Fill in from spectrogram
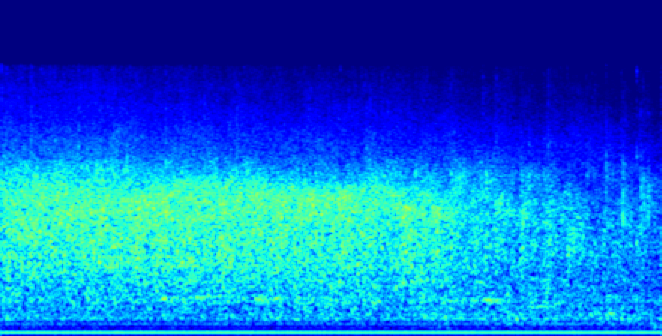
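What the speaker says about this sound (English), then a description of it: "May we give her a round of applause." A school anniversary durbar audience claps in a broad, steady round of applause lasting several seconds, loud and even before tapering slightly, with a low constant hum underneath and no speech.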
